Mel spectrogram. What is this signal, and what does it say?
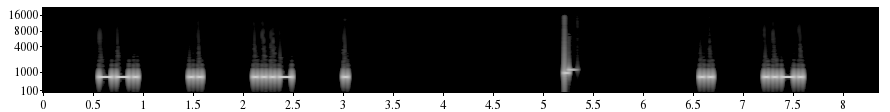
Morse code, heard as a keyed tone, about 28 wpm, spaced as for 13 wpm, 690 Hz. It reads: GIVE IF
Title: 4x Character Spacing - Top 300 Words - 28wpm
